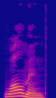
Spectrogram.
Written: walmond

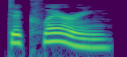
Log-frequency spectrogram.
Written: declaring

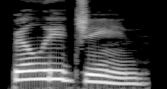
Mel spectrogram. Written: billie-jean

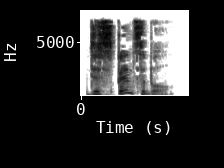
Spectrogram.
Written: dispensable

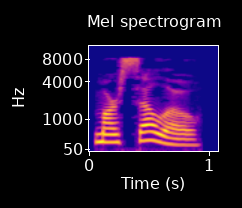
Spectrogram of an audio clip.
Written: marcello

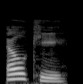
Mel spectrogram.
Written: elki

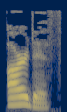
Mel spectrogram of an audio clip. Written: ardath

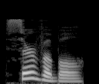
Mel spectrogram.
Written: serveable

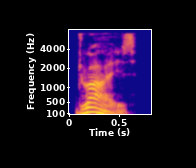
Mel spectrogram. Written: dries

